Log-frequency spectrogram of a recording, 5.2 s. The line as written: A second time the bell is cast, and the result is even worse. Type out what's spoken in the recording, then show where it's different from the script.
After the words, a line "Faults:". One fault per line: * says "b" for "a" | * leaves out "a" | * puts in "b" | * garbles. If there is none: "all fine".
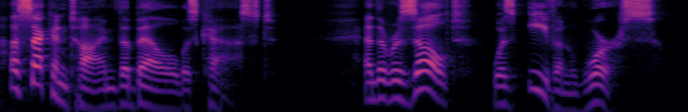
A second time the bell was cast, and the result was even worse.
Faults:
* says "was" for "is"
* says "was" for "is"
